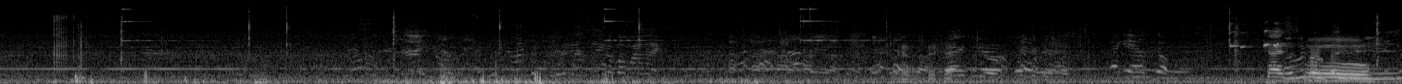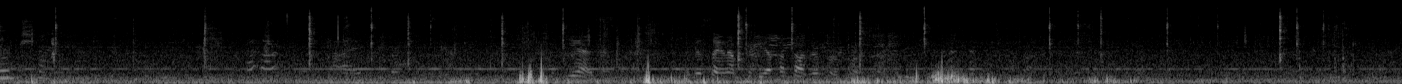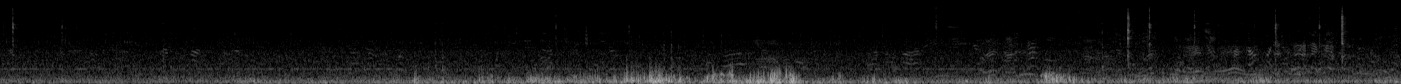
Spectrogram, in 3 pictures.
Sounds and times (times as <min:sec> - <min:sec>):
Vehicle: 0:00.0 - 0:42.0.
